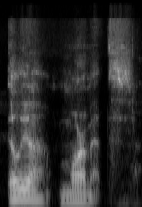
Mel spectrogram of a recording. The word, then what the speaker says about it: Ilya Muromets: The answer is Ilya Muromets. And Did I pronounce that right?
